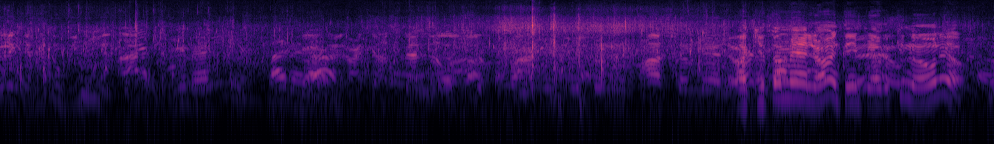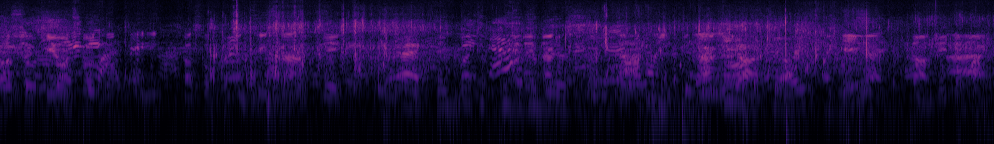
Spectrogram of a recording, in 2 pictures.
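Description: Young men talk and shout with animation close by, outdoors.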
